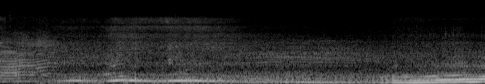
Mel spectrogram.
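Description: Opel Manta 400 rally car's four-cylinder engine revving hard as it accelerates. The pitch holds steadier in the middle, then climbs to its loudest near the end before dropping away.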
